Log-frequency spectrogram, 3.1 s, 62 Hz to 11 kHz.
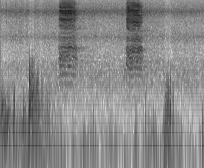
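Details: A mother crow teaching a baby crow to forage, recorded 26 July 2019. Two strong, harsh caws ring out a second apart, over low rumbling noise and a few soft thuds.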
